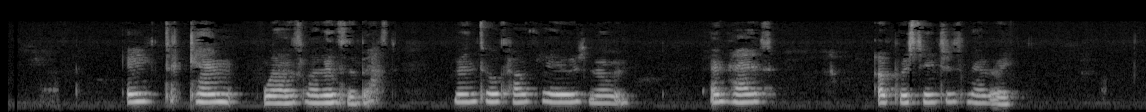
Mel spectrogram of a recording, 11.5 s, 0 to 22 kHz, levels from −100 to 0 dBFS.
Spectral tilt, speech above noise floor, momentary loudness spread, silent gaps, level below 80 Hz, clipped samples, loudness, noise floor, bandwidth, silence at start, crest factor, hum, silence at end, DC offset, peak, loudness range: -4 dB/octave; 39 dB; 12 LU; none; under -90 dBFS; under 0.1%; -36 LUFS; -73 dBFS; 11.5 kHz; 1.25 s; 18 dB; none; 1.35 s; under 0.1%; -20 dBFS; 5 LU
